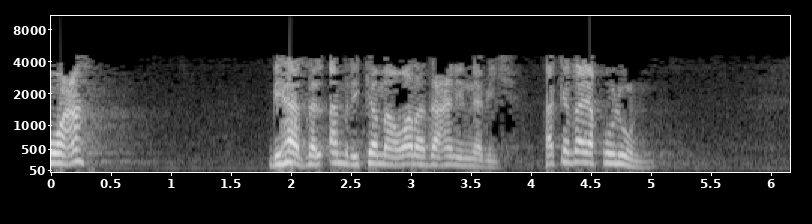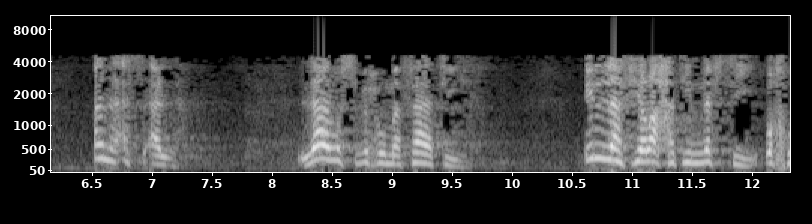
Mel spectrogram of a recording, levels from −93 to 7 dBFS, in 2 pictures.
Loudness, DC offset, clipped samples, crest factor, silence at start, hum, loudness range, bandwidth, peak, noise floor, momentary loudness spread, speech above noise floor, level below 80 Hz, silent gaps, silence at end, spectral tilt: -15 LUFS; under 0.1%; under 0.1%; 16 dB; 0 s; none; 5 LU; 7.4 kHz; 0 dBFS; -55 dBFS; 13 LU; 41 dB; -52 dBFS; none; 0 s; -7 dB/octave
